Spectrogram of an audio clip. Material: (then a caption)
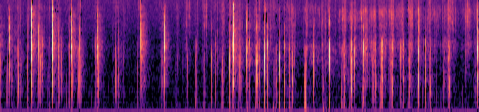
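Paper-foil laminate. Fingers crumple and fold a small white and teal Yogi Tea sachet made of paper-foil laminate with a tea bag inside. The result is a quick, irregular run of sharp, bright crinkles and crackles that stop dead with no ring, over a quiet, thin low end.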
